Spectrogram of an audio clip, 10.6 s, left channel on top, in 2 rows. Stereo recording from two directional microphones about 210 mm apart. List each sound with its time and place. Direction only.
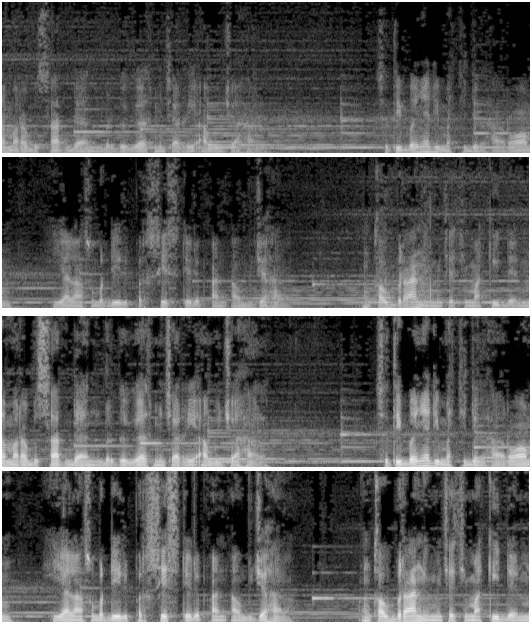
0.0 s speech: 35° right (ahead or behind)
4.0 s speech: 40° right (ahead or behind)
